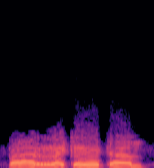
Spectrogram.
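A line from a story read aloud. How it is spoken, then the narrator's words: Ringing metallic shout. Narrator (Russian): крикнул он звучным металлическим голосом, который, подобно колоколу, перекрыл глухой неумолчный шум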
